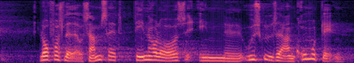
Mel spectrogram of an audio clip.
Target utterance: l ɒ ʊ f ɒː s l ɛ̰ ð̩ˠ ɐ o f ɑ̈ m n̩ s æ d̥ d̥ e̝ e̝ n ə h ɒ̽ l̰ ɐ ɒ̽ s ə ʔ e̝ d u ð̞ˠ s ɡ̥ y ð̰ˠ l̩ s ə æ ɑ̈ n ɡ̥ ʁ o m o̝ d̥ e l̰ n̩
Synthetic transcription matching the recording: l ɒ ʊ f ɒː s l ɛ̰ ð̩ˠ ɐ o s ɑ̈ m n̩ s æ d̥ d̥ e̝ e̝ n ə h ɒ̽ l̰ ɐ ɒ̽ s ə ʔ e̝ n u ð̞ˠ s ɡ̥ y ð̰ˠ l̩ s ə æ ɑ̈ ŋ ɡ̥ ʁ o m o̝ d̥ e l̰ n̩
